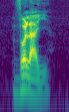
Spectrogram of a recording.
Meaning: 1. poultry 2. po-po, bacon (police) 3. a freshman in a military school 4. a thievish prostitute
- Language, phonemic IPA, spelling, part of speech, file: French, /vɔ.laj/, volaille, noun, Fr-volaille.ogg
